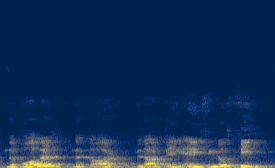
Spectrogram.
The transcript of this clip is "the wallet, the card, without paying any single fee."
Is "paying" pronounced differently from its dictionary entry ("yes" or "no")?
yes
